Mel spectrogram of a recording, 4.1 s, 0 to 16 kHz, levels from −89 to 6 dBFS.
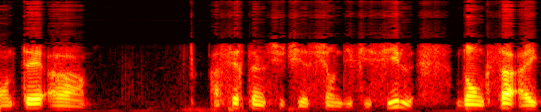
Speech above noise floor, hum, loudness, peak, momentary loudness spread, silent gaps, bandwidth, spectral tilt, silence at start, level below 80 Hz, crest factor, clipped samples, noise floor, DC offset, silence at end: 44 dB; none; -22 LUFS; 0 dBFS; 14 LU; none; 16 kHz; -4.5 dB/octave; 0 s; -64 dBFS; 22 dB; under 0.1%; -65 dBFS; under 0.1%; 0.05 s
